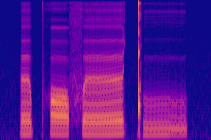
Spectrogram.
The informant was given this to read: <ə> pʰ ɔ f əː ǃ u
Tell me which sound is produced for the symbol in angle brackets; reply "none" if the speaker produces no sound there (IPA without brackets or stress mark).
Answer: ə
